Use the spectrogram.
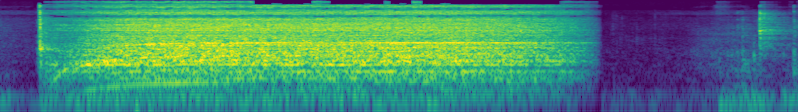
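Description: A hair dryer blows steadily and loudly on a repaired patch of damaged fiberglass shower wall, running for about three seconds with a rising whine before switching off abruptly into silence.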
